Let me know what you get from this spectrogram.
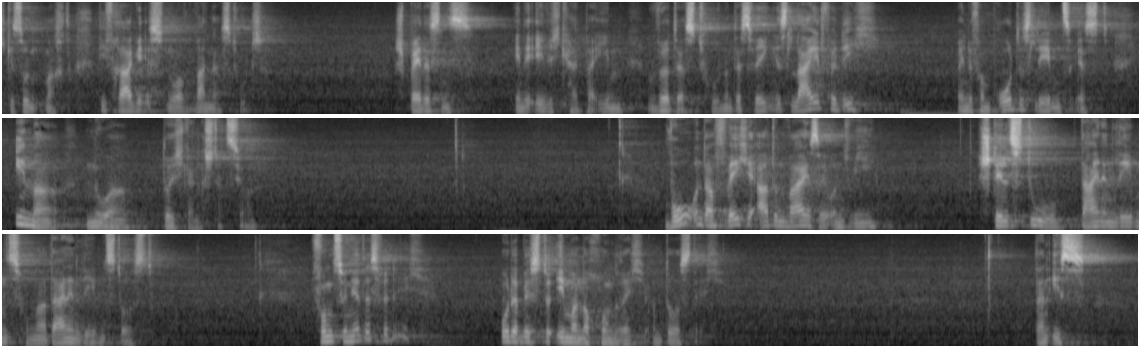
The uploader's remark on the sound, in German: aus dem Gottesdienst der Liebenzeller Mission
